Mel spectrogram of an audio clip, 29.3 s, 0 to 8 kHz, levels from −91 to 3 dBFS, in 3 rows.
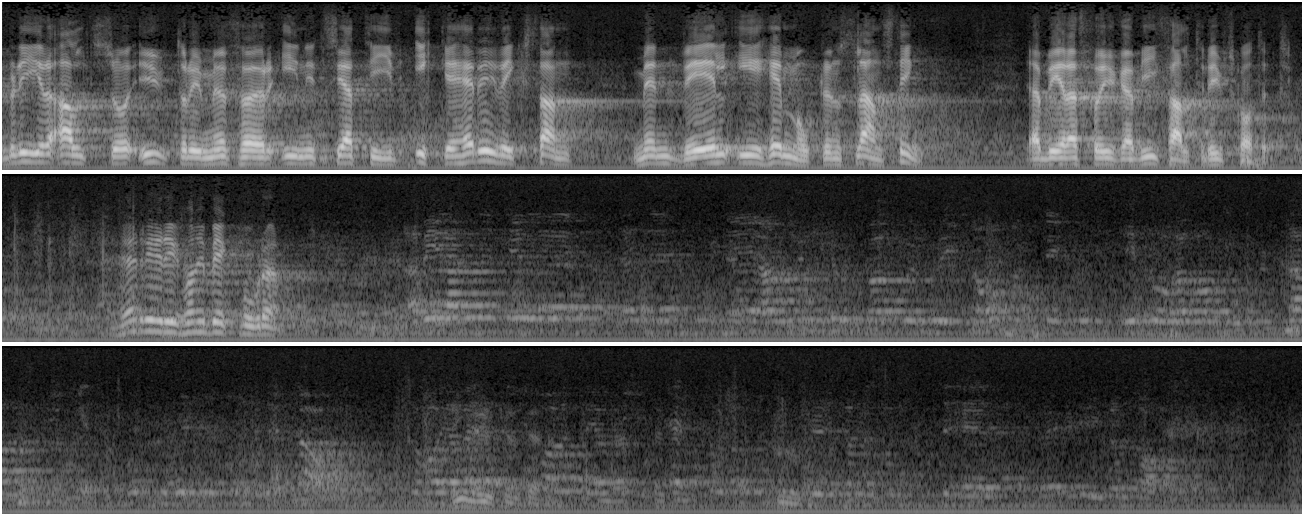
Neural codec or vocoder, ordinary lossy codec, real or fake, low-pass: none; none; real; none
